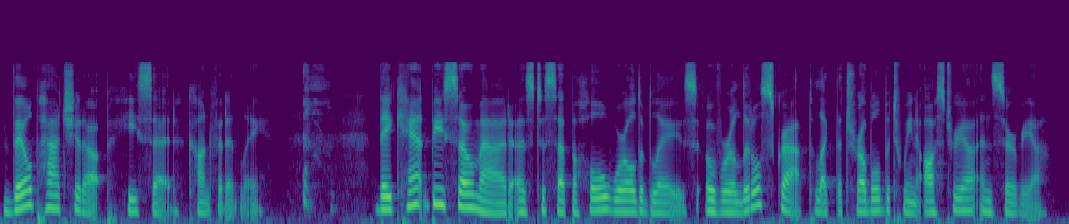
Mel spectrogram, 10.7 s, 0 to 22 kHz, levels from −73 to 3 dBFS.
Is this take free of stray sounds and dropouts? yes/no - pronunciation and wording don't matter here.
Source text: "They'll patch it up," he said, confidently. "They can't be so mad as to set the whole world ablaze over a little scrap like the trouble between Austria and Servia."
no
